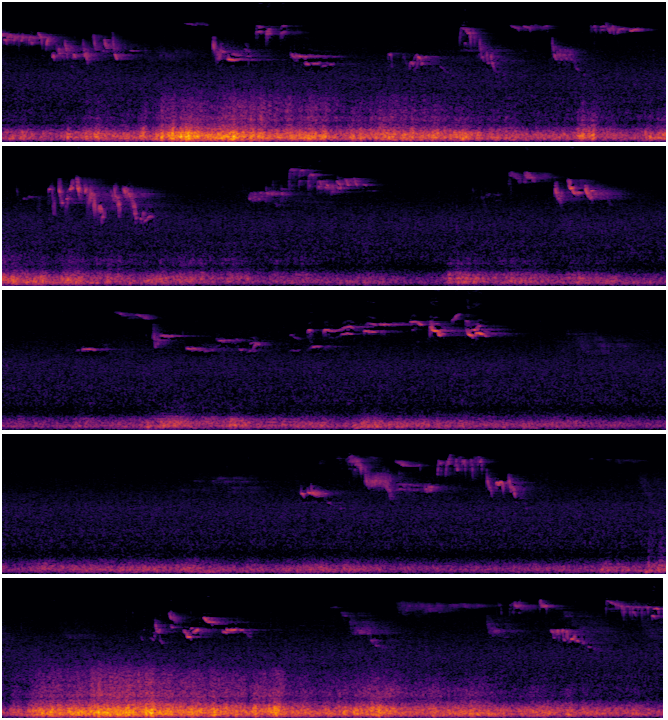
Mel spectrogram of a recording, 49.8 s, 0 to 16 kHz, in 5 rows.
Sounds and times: upcoming rainfall 0:00.0 - 0:49.7
wind 0:00.0 - 0:49.7
rolling thunder 0:00.1 - 0:14.8
rolling thunder 0:39.5 - 0:49.7

